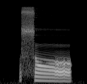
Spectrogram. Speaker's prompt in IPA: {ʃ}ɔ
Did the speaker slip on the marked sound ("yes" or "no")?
yes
